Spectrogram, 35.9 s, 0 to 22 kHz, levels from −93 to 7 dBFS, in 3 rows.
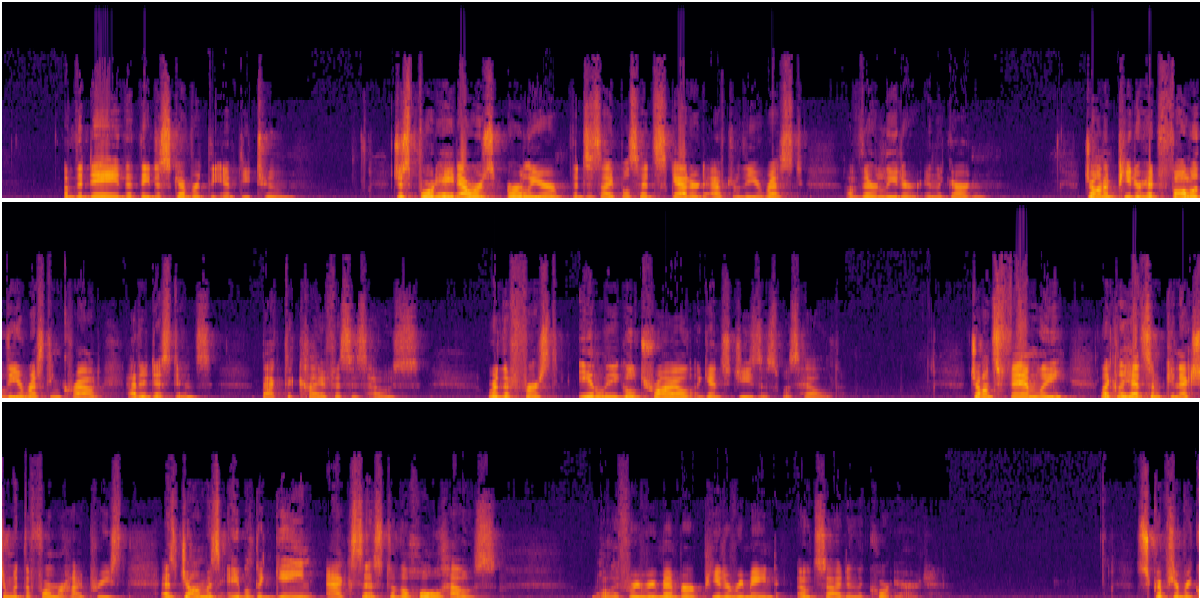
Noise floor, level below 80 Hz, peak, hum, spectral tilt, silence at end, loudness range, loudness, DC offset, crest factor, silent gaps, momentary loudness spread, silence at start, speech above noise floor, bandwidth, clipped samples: -58 dBFS; -60 dBFS; 0 dBFS; none; -3.5 dB/octave; 0 s; 8 LU; -19 LUFS; under 0.1%; 20 dB; none; 14 LU; 0.6 s; 39 dB; 16.5 kHz; under 0.1%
